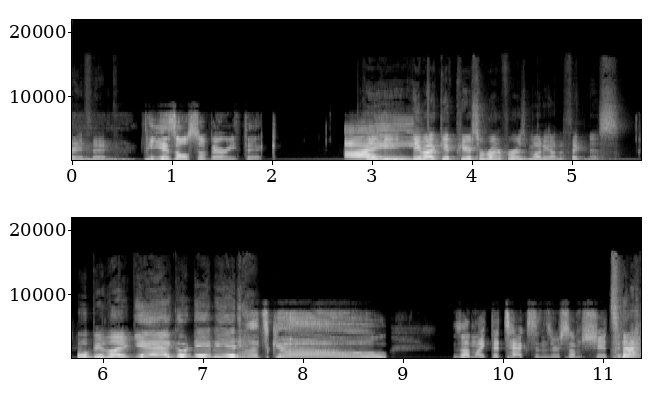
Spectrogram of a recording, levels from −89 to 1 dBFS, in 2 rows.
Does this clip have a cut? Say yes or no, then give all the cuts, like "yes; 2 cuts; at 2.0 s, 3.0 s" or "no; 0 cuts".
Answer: yes; 1 cut; at 5.8 s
